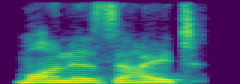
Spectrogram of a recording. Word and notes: monazite: Indian

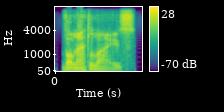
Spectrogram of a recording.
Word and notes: volatilize: British English

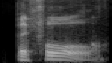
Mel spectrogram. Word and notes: befool: American English

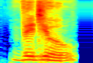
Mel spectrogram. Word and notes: video: Indian

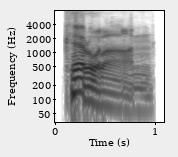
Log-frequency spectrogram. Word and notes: currawong: British English

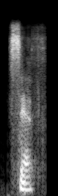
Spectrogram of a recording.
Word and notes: saith: Indian

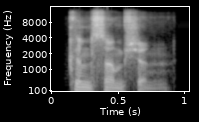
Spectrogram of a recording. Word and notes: consumption: British English

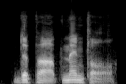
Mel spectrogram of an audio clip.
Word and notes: Departmental: British English

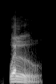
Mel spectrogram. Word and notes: Wu: American English

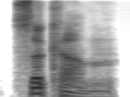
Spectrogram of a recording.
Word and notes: succumb: British English

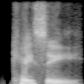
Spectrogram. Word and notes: KC: American English

